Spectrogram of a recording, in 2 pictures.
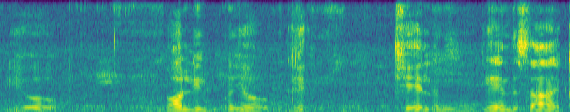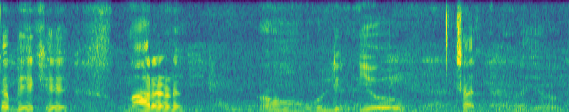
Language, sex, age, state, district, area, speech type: Sindhi, male, 60+, Uttar Pradesh, Lucknow, rural, spontaneous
